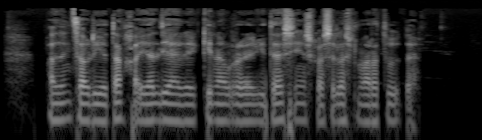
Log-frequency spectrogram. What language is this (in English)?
Basque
